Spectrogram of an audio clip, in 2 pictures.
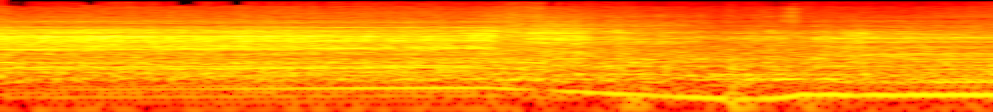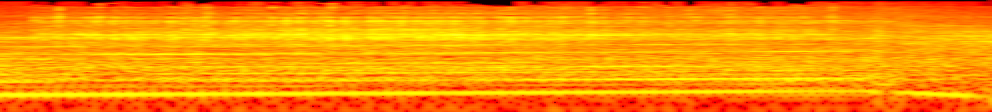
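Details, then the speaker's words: MKIV Toyota Supra drifting on skid pad with weak clutch that can't shift fast; engine rising and falling with steady speed-tracking whine on top; loud gearbox gear whine, like a dog box. "It holds like in a straight line, but I can't shift it fast. So. You can hear my tranny sounds like a dog box"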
